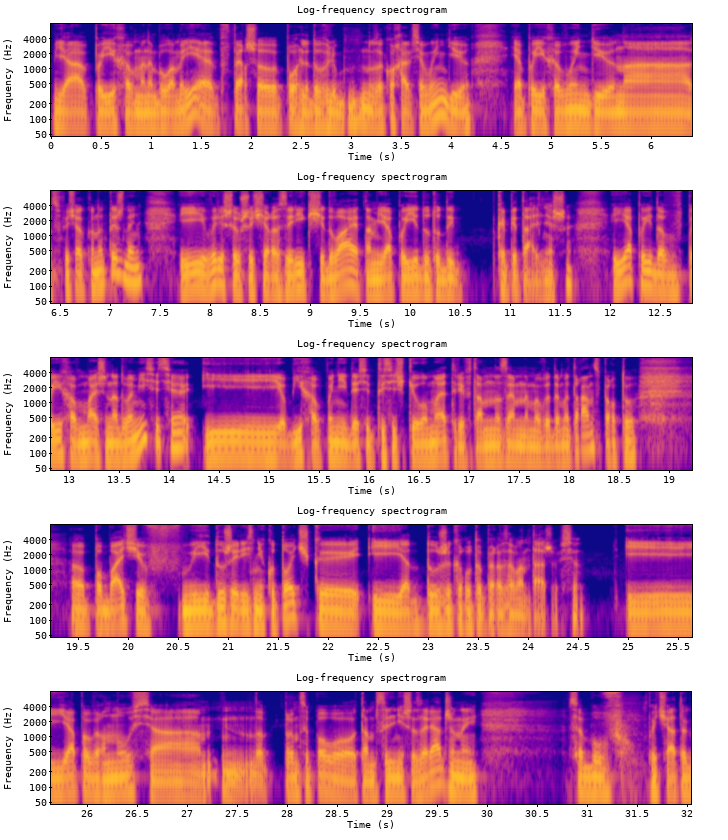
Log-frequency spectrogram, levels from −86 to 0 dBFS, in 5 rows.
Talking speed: 130 wpm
